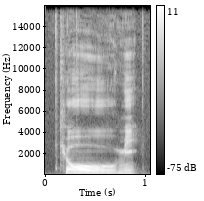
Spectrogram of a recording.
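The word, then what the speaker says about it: 興味: 3번은요 요단을 알아둡시다 흥미죠 흑미 관심이란 뜻입니다 교미 라고 발음이 됩니다 4번은 이제 홈이 이렇게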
